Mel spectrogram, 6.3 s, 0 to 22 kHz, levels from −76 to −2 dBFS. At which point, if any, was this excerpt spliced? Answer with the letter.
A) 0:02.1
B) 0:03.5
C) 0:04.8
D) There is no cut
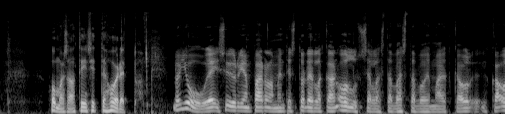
D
